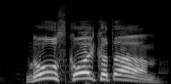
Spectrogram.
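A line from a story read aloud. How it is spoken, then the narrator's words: Distant yell from cab. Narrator (Russian): заорал из кабины Никсон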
